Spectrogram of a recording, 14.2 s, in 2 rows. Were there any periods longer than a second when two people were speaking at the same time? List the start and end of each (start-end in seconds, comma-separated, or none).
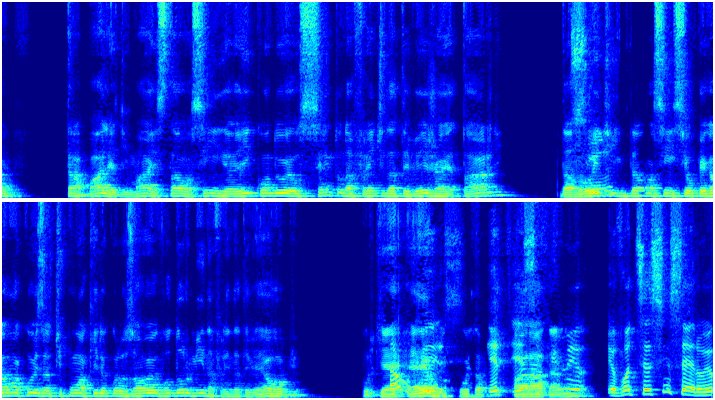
11.0-12.9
